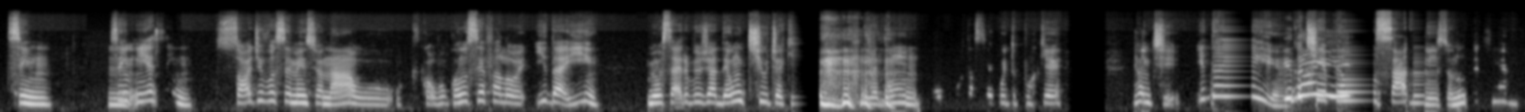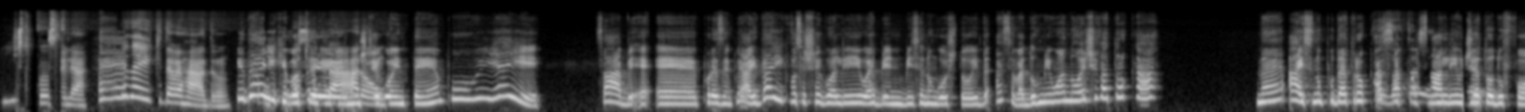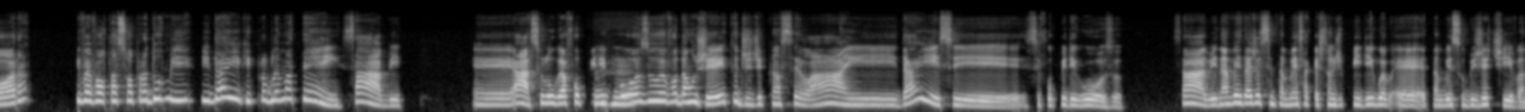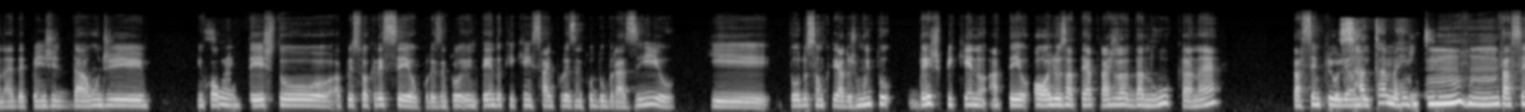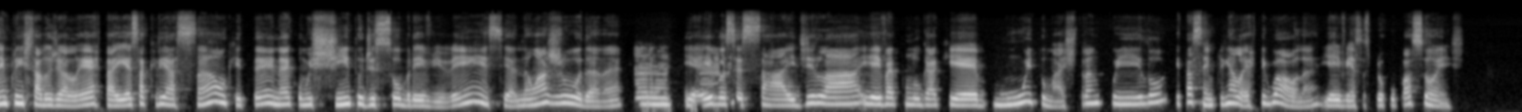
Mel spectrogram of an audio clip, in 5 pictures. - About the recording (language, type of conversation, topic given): Portuguese, advice, Como posso lidar com a ansiedade ao viajar para destinos desconhecidos?
- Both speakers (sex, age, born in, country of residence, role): female, 25-29, Brazil, France, user; female, 35-39, Brazil, Italy, advisor
- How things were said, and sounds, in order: static; distorted speech; in English: "tilt"; laugh; other background noise; tapping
